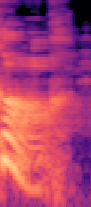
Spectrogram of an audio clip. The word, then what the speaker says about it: corps: prononcer le P et on va pas prononcer s un corps un corps tu es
